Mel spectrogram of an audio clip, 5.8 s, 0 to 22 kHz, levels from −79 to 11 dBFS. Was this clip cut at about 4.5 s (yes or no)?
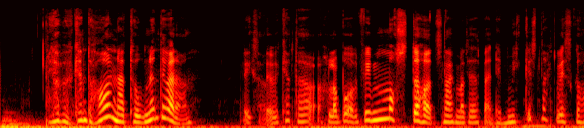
no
